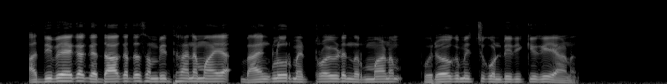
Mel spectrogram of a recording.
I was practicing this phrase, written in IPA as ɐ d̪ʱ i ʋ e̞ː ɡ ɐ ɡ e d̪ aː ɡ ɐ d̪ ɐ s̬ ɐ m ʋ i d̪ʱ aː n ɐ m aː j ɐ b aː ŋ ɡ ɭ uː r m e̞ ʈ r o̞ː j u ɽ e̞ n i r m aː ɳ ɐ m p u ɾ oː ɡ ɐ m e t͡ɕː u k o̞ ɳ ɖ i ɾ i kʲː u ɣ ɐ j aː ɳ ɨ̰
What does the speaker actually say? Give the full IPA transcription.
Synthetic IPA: ɐ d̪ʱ i ʋ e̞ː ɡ ɐ ɡ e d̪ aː ɡ ɐ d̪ ɐ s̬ ɐ m ʋ i d̪ʱ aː n ɐ m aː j ɐ b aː ŋ ɡ ɭ uː r m e̞ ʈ r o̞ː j u ɽ e̞ n i r m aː ɳ ɐ m p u ɾ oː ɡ ɐ m i t͡ɕː u k o̞ ɳ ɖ i ɾ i kʲː u ɣ ɐ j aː ɳ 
